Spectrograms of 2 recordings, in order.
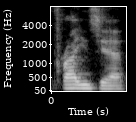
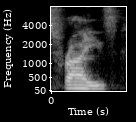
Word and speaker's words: Phrase: I know Phrase. In another podcast, I said Frasier, but it's Phrase.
